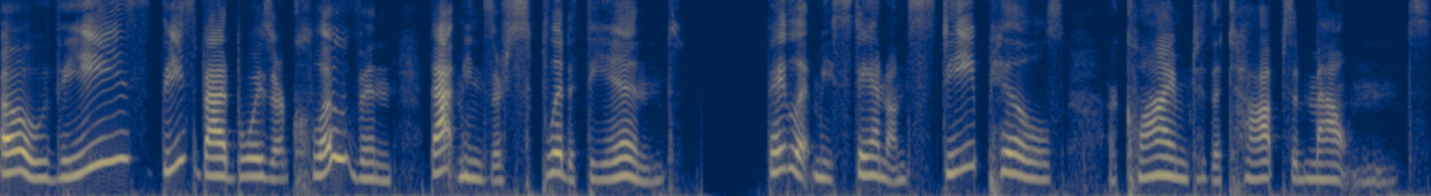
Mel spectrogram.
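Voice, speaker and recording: At a very slow pace, a woman uses a put-on character voice pitched fairly high, recorded very cleanly against a silent background. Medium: read story. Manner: wry, complaining.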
